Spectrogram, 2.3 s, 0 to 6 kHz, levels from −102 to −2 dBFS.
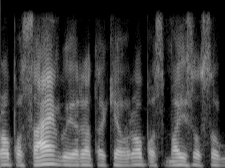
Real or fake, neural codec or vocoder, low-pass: fake; vocoder, 22.05 kHz, 80 mel bands, Vocos; 5.4 kHz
